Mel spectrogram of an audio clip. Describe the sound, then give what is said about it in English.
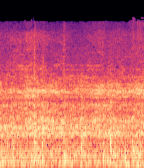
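A train with a line of mostly maroon carriages rumbles past near the Flying Scotsman, a steady, dense, broad rumble that stays even throughout. “Ryan makes his way back to the Flying Scotsman as the other train's line of mostly maroon carriages rumbles past.”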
